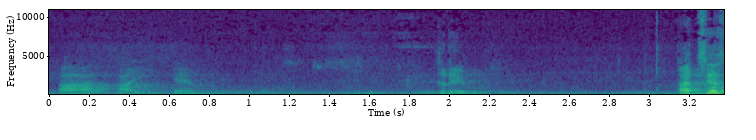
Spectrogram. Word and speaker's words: त्रिम: right अच्छे से शवास खींच और त्रिम का उच्चारण करेंगे टी आर आई एम त्रिम अच्छे से शवास खींचें त्रिम त्रिम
